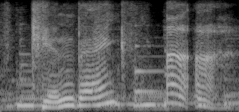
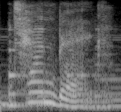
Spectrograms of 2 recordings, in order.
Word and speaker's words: TN Bank: the name tn bank no tin bank so what is it ten bank ten as in tennessee right here where all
